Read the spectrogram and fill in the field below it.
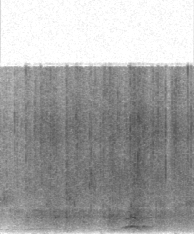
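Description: A crowd claps steadily for a couple of seconds, a dense wash of many hands that swells slightly louder near the end, with no talking over it.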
